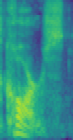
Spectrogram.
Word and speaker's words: Carrere: Plans, it's CARS, just like CAR.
